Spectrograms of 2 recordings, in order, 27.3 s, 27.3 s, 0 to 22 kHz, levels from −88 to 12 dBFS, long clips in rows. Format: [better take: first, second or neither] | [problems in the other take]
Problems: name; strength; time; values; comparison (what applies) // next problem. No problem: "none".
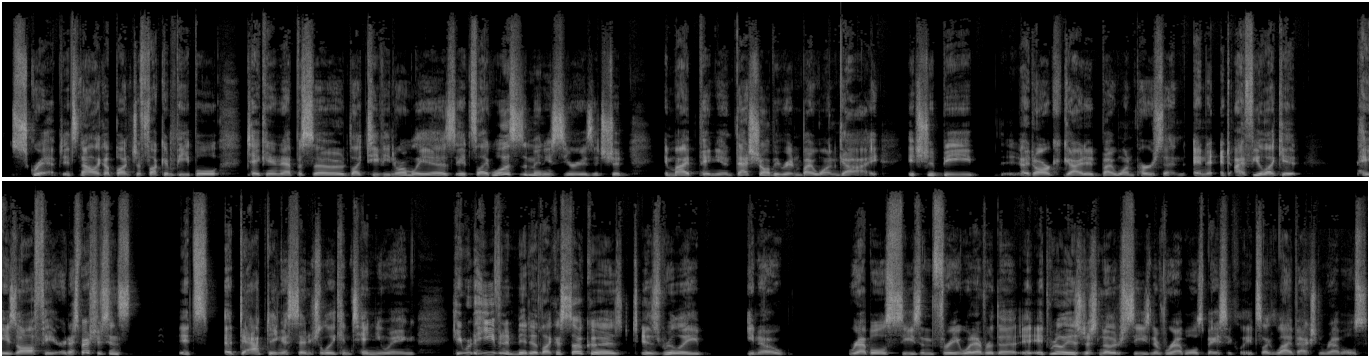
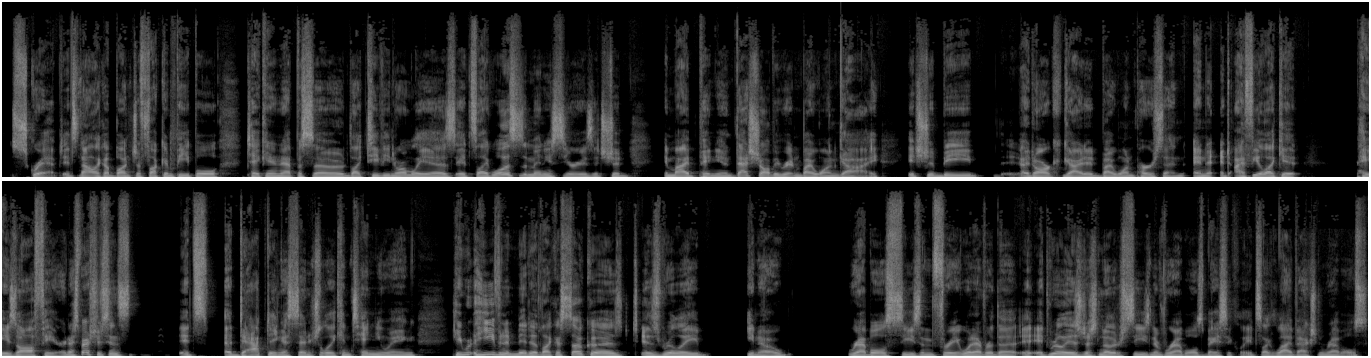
second | thin; very; fading below 300 Hz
